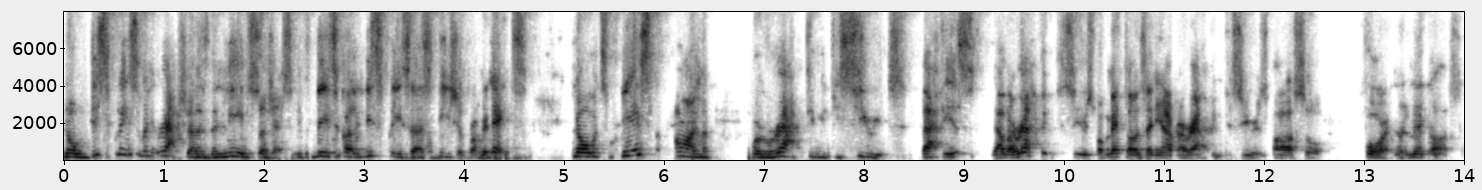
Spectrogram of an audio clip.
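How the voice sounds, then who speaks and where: This man's voice is pitched high for a man, with lively intonation. He speaks at a fairly quick pace in an animated tone. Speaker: chemistry tutor. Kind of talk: online lesson. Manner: fast.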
